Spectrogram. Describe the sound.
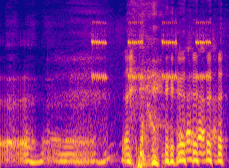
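A cricket chirping sound effect: short, high chirps repeat in evenly spaced bursts over a louder voice-like hum and talking, the chirps staying steady and fairly faint in the background.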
